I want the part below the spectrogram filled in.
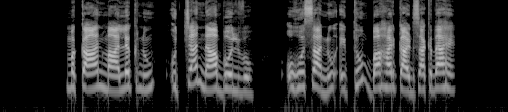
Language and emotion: Punjabi, fearful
